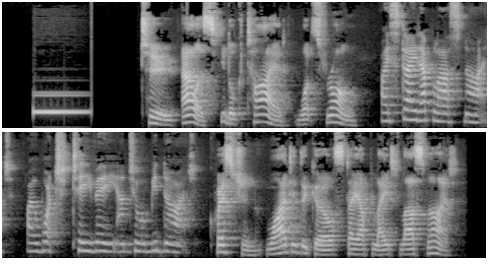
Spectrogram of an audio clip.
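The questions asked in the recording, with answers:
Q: Why did the girl stay up late last night?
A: She watched TV until midnight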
